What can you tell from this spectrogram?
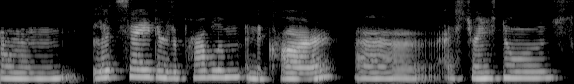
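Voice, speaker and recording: A woman with a fairly high pitch and a Turkish accent. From Turkey. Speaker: rally co-driver and engineer. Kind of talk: interview. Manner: halting, many fillers.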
